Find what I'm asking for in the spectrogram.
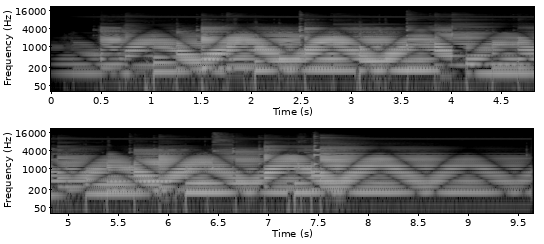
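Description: Electric guitar chords ringing through a clean effects pedal with shimmering chorus and echo, sustained and steady for several seconds, no talking.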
